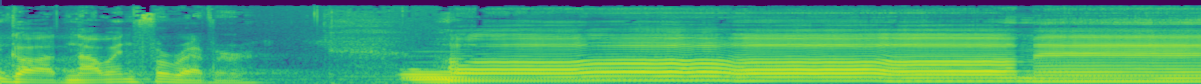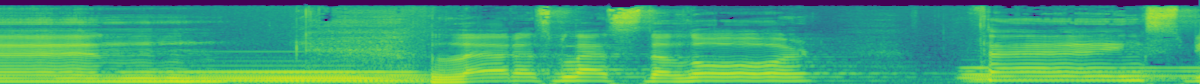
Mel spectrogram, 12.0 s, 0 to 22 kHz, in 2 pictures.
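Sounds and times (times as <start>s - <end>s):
held instrumental accompaniment: 2.0s - 4.0s, 6.6s - 8.5s, 10.7s - 12.0s
man chanting sung notes: 2.0s - 10.1s, 10.8s - 12.0s.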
